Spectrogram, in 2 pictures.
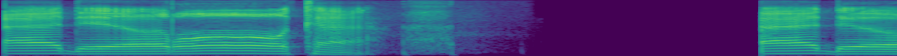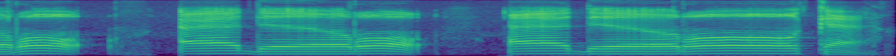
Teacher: Jadi enggak dibaca adroka ataupun adroka, tapi getarannya sedikit saja tapi tetap jelas. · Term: takrir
